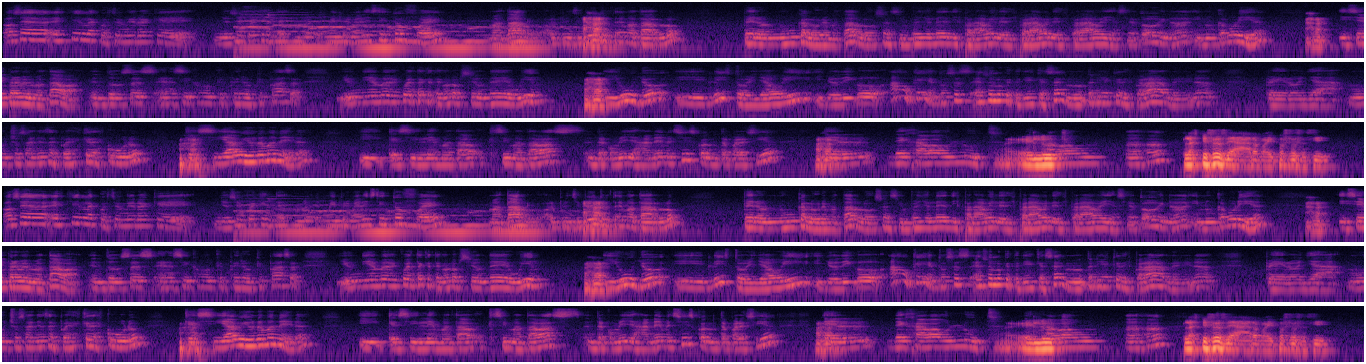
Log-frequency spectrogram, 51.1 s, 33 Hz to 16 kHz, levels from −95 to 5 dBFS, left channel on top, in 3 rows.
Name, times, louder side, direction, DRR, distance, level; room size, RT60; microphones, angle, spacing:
voice 1, 0.0-5.5 6.1-8.5 9.3-15.8 16.7-23.8 24.5-32.5 32.8-35.9 36.3-38.2 38.5-44.0 44.3-47.8 48.1-48.8 49.2-49.4, right 1 dB, 65° right, 2.2 m, -39 dB
sound 1, 2.9-8.4, left 3 dB, 50° left, 2.2 m, -41 dB
voice 2, 46.6-47.2 48.8-50.6, left 2 dB, 25° left, 1.0 m, -26 dB
12.0 x 9.8 x 2.5 m
head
